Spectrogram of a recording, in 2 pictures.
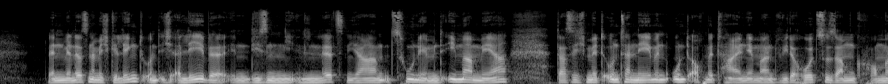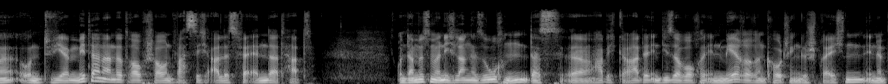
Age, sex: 40-59, male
